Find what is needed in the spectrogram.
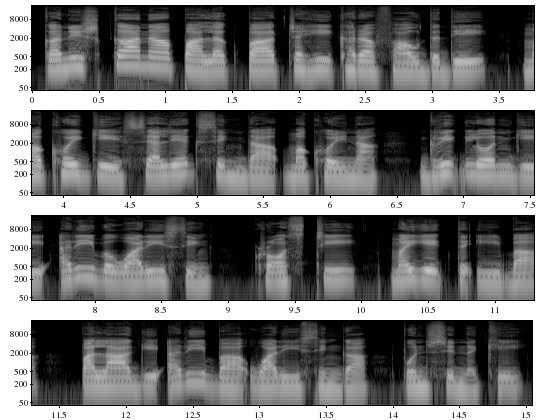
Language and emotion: Manipuri, neutral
